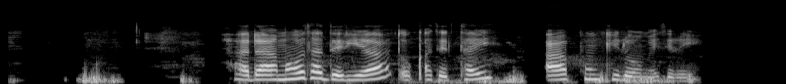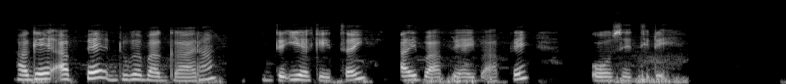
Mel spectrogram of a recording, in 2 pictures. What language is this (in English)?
Wolaytta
